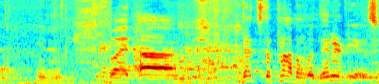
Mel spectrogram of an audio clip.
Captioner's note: audience laughs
